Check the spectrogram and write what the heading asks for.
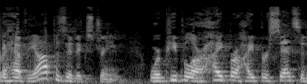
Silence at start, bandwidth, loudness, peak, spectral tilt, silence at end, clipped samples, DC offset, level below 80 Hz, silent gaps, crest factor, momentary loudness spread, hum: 0 s; 15.5 kHz; -20 LUFS; -4 dBFS; -5 dB/octave; 0 s; under 0.1%; under 0.1%; -48 dBFS; none; 16 dB; 10 LU; none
